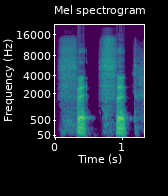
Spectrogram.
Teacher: La lettre fa, prenez les incisives supérieures et faites-la toucher avec les lèvres inférieures.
